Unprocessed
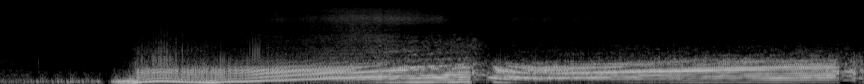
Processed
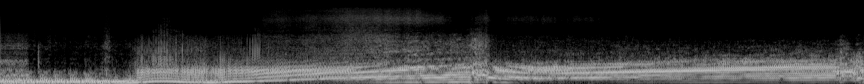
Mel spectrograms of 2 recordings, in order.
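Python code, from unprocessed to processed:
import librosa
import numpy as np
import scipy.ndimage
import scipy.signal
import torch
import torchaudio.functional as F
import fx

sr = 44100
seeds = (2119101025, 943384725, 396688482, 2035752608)

y = fx.peak_eq(x, sr, hz=2500.0, db=8.0, octaves=2.0)
y = fx.hum_notches(y, sr, base_hz=50, count=6)
y = fx.echo_thinned(y, sr, ms=1096, feedback_pct=52, hz=420.0, wet_db=-21.5)
y = fx.env_flatten(y, sr, amount_pct=100)
y = y * 10.0 ** (-1.5 / 20.0)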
